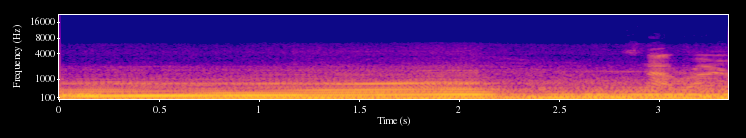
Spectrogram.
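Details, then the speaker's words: Restored Mitsubishi 3000GT VR4 on its first drive: revs climb hard, then stumble and drop off under full throttle. It makes boost only when eased into. The owner suspects something unplugged. "it's breaking up those full-throttle did nothing I gotta have something on plug something"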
